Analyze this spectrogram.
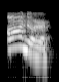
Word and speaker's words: honor: Honor. The H is silent. Simply say honor, not honor.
